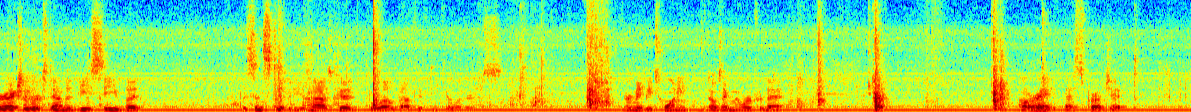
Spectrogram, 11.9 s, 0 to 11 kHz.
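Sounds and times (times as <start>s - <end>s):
bench equipment humming: 0.0s - 11.9s.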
